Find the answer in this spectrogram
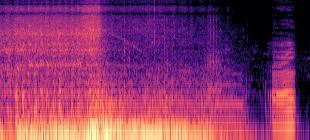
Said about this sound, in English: We're gonna go start this car up, and then we're gonna actually see what it reads.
